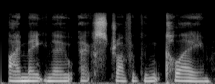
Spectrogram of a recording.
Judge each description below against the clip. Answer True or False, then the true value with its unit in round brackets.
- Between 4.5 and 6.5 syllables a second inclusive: False (4.1 syllables/s)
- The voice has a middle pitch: True (155 Hz)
